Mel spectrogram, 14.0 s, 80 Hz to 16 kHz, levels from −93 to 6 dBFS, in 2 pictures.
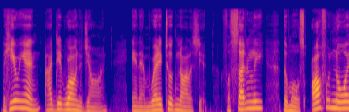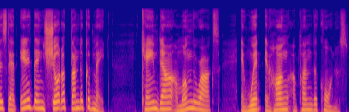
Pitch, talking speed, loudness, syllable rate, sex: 170 Hz, 165 wpm, -21 LUFS, 4.7 syllables/s, female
